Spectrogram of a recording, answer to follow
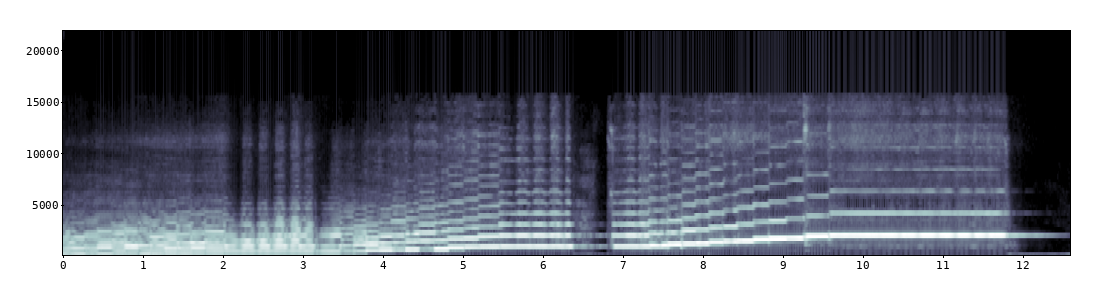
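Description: Powell Conservatory 9K Aurumite flute (9-karat rose gold over sterling silver tubing) playing a full-range chromatic scale, rising note by note from low C through about three octaves. A short breath breaks it about halfway, and it ends on a long held top note.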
